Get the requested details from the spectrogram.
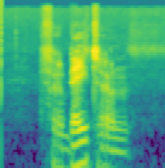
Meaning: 1. to improve 2. to correct
- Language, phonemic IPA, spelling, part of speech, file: Dutch, /vərˈbetərə/, verbeteren, verb, Nl-verbeteren.ogg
